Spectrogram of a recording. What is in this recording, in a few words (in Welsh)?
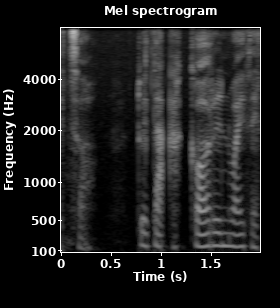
"agor", Welsh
